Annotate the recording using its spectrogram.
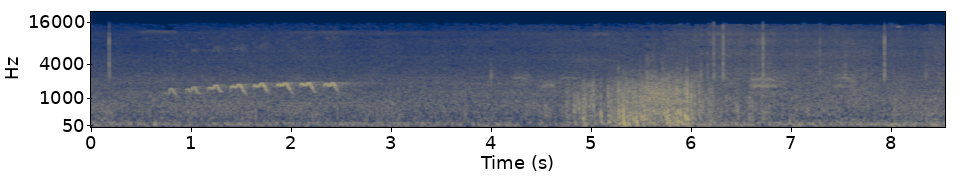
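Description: Birds calling: a quick run of about eight high chirps in the first couple of seconds, then a loud, rough call lasting about a second, about five seconds in. Under them runs a steady low rumble of wind and road noise from the moving camera.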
